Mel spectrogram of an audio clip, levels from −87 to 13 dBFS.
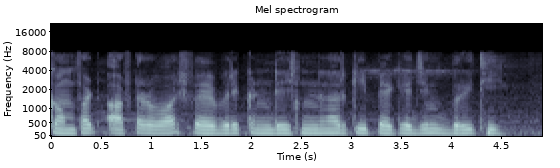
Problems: background sounds at intervals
